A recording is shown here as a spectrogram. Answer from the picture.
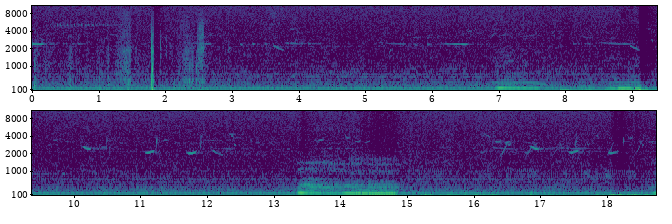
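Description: Lioness giving soft, low contact calls rather than a full roar, sounding a bit sad, as if calling for her pride. Two short moaning calls come a little before the middle and a longer one, about a second and a half, comes later.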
